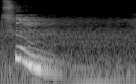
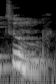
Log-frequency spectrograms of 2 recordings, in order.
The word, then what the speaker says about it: tomb: position after ma example tomb so for people that call it I went to the tomb it is not tomb it is Tomb because B has been deleted Plum plumber so it's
